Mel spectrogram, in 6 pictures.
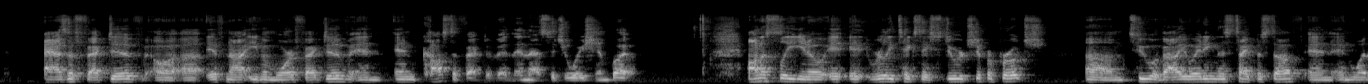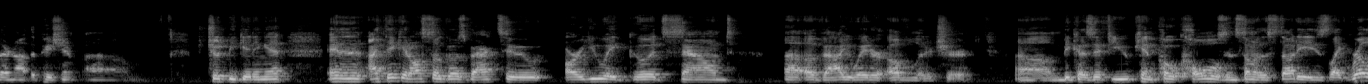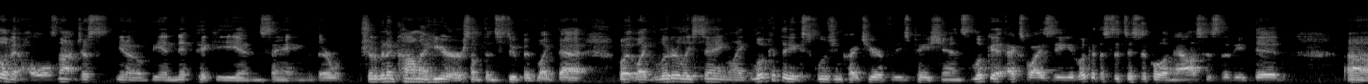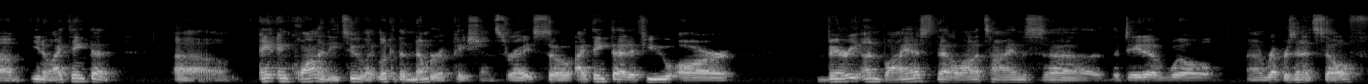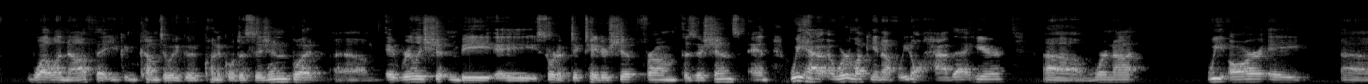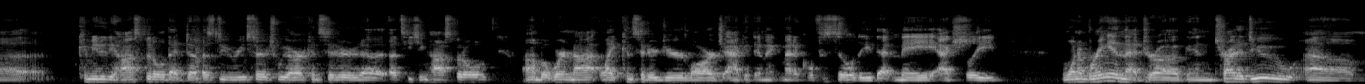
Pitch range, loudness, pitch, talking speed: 105-130 Hz, -24 LUFS, 115 Hz, 175 wpm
